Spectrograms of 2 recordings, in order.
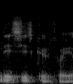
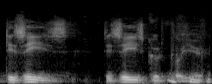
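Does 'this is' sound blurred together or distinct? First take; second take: distinct; blurred. First: 'This is' is said as two distinct words. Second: 'This is' is blurred into one word. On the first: The speaker calls it right. "So this is what he should say" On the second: The speaker calls it wrong. "But he's pronouncing it wrong"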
